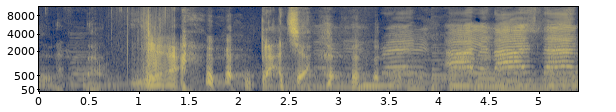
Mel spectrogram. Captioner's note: laughs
